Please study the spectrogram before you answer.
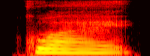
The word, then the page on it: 乖: guāi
